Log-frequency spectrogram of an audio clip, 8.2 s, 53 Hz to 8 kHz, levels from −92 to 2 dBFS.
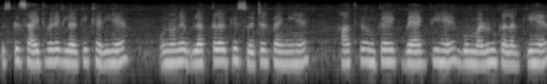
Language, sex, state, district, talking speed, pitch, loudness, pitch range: Hindi, female, Uttar Pradesh, Ghazipur, 190 wpm, 195 Hz, -27 LUFS, 185-205 Hz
